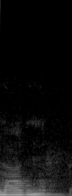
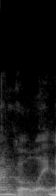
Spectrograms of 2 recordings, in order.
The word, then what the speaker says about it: Mongolia: Did you, you, guys travel a lot um, when you were missionaries in Mong? I can never say it right. Mongolia.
